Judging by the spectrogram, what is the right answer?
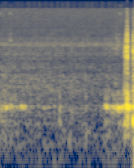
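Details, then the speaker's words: Ford Econoline that ran, died and won't start; key on: faint steady buzz for about two seconds as fuel pump primes, audible; cranks but won't start. "I don't know if you could hear that buzzing sound, but that's the fuel pump. So I was like, okay, I could hear the fuel pump."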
